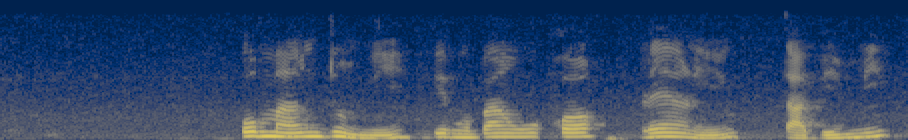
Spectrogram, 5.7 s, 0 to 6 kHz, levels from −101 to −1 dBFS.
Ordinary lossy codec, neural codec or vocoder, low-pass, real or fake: AAC, 48 kbps; none; 5.4 kHz; real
